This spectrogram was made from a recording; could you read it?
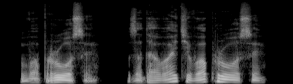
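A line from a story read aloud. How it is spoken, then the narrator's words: Whisper. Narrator (Russian): прошептал он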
